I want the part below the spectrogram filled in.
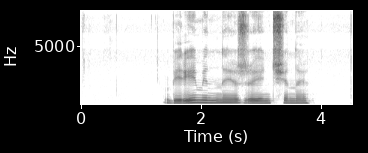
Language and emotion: Russian, sad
